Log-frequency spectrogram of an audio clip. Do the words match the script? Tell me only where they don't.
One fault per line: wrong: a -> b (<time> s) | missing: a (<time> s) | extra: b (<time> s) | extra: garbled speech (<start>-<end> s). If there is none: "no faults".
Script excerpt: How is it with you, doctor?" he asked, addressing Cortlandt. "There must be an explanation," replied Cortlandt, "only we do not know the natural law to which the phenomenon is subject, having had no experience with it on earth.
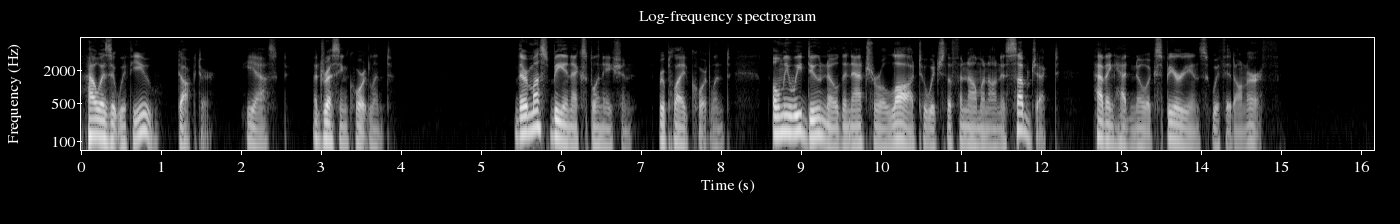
missing: not (9.2 s)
